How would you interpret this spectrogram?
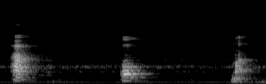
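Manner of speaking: a, o, ma very brief and dry; short neutral tone. Shown as a demonstration. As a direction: clip each syllable short and light. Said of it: "Es muy breve y muy seco".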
